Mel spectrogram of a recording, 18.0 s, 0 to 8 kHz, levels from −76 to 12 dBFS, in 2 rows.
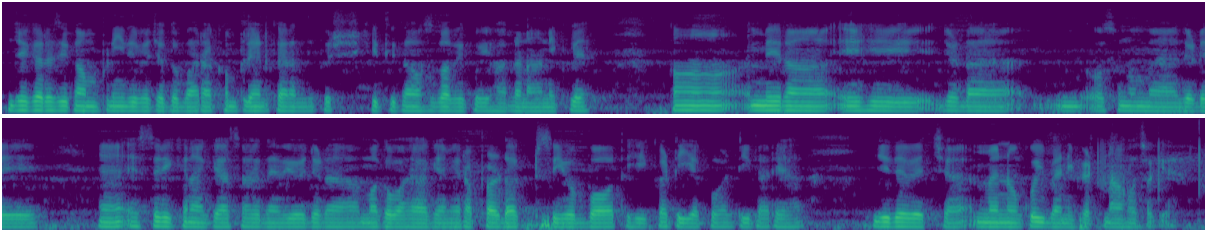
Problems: background sounds at intervals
